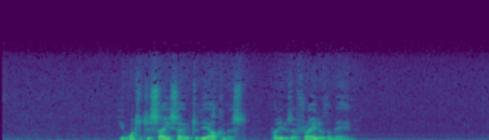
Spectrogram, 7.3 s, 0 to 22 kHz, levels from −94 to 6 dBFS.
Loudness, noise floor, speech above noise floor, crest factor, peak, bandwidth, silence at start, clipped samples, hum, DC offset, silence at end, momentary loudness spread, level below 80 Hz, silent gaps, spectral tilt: -28 LUFS; -63 dBFS; 35 dB; 22 dB; -10 dBFS; 14 kHz; 1.8 s; under 0.1%; none; under 0.1%; 2.05 s; 14 LU; -70 dBFS; none; -5.5 dB/octave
